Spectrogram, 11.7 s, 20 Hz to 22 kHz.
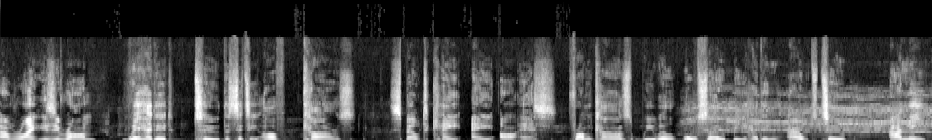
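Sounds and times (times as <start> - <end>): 
speech: 0.0 - 11.6
baby crying: 8.4 - 11.6.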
